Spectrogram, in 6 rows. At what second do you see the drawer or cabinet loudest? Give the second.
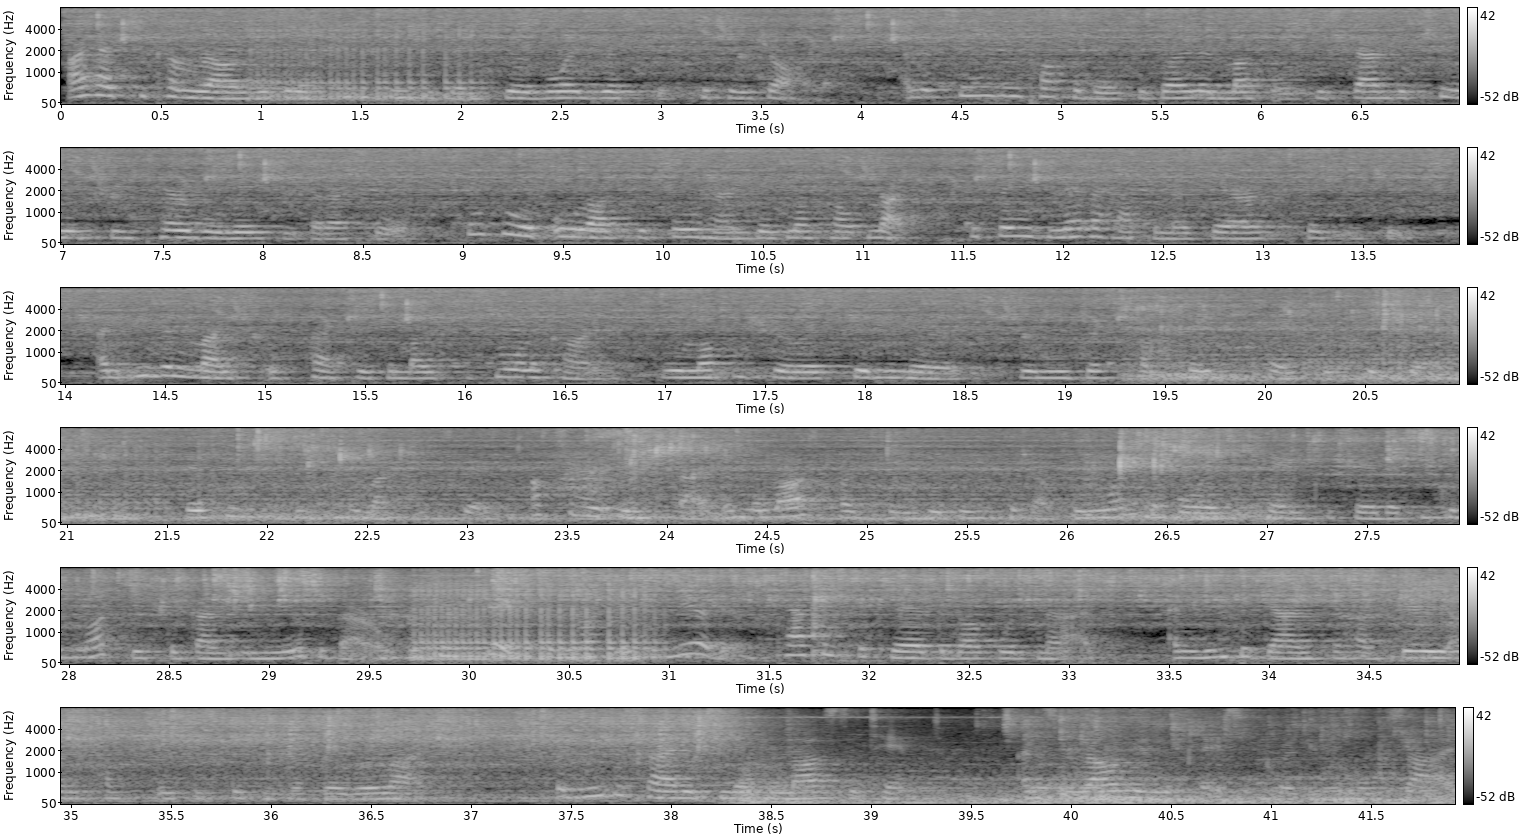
30 s.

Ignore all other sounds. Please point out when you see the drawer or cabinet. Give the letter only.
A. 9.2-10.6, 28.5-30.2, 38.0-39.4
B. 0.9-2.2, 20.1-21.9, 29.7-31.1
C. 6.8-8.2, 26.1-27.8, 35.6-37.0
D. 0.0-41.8
B.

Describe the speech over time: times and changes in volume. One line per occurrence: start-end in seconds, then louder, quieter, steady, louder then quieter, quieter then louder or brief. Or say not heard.
0.0-41.8 steady.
